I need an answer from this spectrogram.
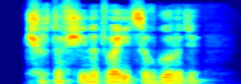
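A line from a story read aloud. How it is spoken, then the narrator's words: Conciliatory grumble. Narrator (Russian): примиряюще буркнул он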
